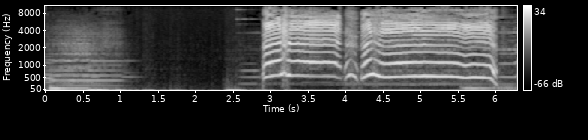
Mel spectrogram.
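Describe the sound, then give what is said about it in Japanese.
A voice acts out a child's crying in a short comedy skit: a brief murmur, a pause, then a loud, drawn-out wailing sob with wavering pitch and a short catch midway, lasting about three seconds. “その子泣いてるだろ。”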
